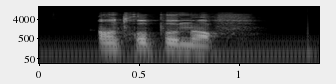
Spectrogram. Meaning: anthropomorphic
- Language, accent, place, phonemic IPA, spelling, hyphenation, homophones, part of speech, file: French, France, Lyon, /ɑ̃.tʁɔ.pɔ.mɔʁf/, anthropomorphe, an‧thro‧po‧morphe, anthropomorphes, adjective, LL-Q150 (fra)-anthropomorphe.wav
